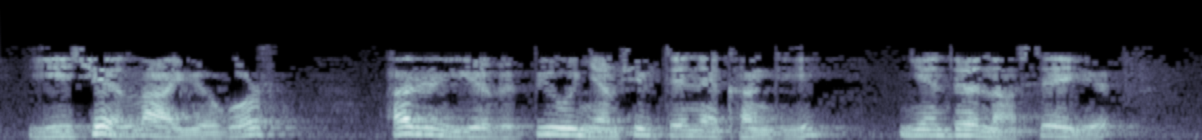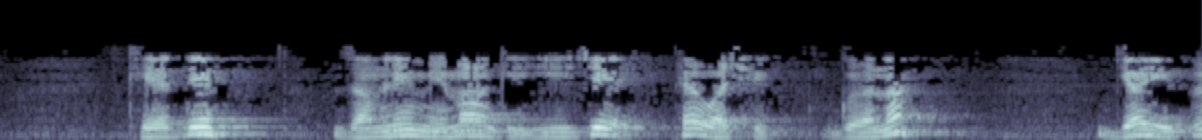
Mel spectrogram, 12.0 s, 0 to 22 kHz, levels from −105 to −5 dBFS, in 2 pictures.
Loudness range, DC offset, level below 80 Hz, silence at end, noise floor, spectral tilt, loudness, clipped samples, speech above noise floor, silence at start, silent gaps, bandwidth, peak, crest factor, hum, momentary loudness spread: 4 LU; under 0.1%; -64 dBFS; 0 s; -60 dBFS; -4 dB/octave; -28 LUFS; under 0.1%; 33 dB; 0.15 s; none; 5.8 kHz; -8 dBFS; 20 dB; none; 15 LU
